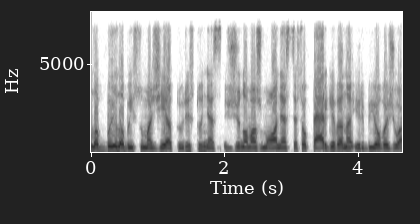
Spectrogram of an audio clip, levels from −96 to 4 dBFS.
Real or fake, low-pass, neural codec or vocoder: real; 7.2 kHz; none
